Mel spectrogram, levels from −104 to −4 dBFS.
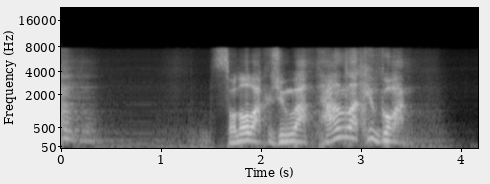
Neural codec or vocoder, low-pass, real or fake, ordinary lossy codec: codec, 16 kHz, about 1 kbps, DyCAST, with the encoder's durations; none; fake; none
